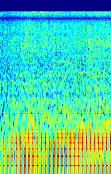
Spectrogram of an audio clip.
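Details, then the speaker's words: Snapper riding mower, client's machine, driving uphill in high gear at low engine speed: steady, even low single-cylinder thump with no slipping or dips; drive system working perfectly, a good test of drive health. "this one's working perfectly fine that's a good way to check the health of your machines drive system"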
